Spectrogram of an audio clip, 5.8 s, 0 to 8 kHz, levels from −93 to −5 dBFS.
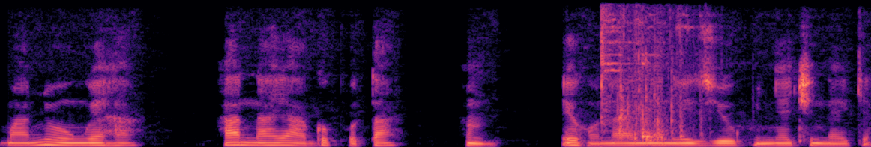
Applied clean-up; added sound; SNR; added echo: none; Shatter; 6 dB; none.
